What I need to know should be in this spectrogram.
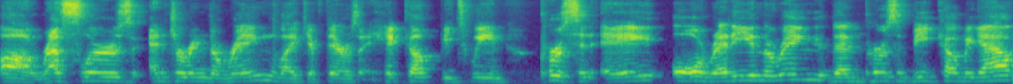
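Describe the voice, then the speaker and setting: A man with a fairly high pitch. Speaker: wrestling ring announcer. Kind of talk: casual interview chat.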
